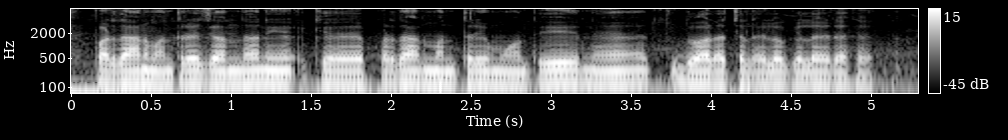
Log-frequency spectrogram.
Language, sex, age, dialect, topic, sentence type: Maithili, male, 18-24, Angika, banking, statement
